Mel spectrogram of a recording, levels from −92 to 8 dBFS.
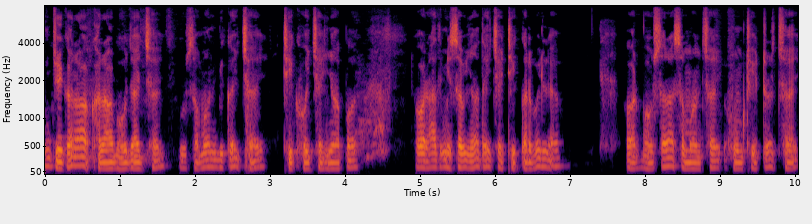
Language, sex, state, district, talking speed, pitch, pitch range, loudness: Maithili, male, Bihar, Samastipur, 185 wpm, 120 Hz, 105-140 Hz, -27 LUFS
